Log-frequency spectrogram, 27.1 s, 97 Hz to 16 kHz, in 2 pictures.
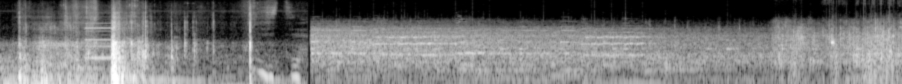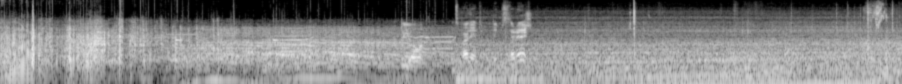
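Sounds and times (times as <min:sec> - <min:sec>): music playing: 0:03.9 - 0:11.7.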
